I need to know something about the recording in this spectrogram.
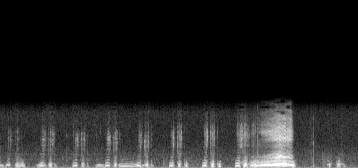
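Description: Eurasian eagle-owl calling: a quick run of short calls at about four a second, with one long, loud, harsh call that wavers up and down in pitch about three seconds in.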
